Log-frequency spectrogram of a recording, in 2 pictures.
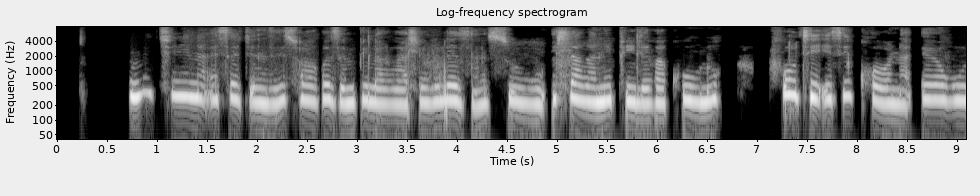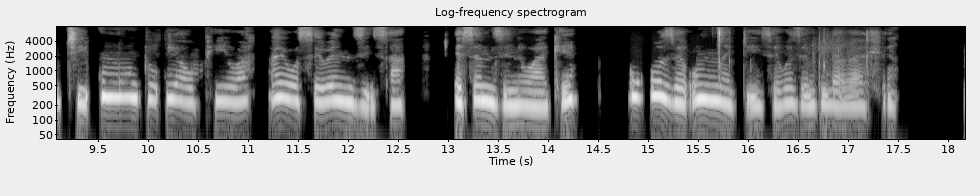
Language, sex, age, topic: North Ndebele, female, 25-35, health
